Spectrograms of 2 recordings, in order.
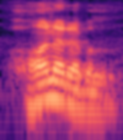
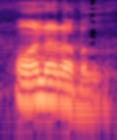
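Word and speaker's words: honourable: বাংলা হয় এর মত প্রথমে এইচ ধরে উচ্চারণ করলে হয় হনারেবল কিন্তু এইচ এর উচ্চারণ না হয়ে ভাওয়েল ও থেকে উচ্চারণ শুরু হয়েছে অনারাবল এইচ এর উচ্চারণ অন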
